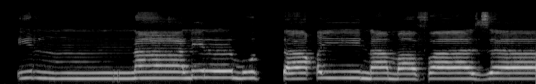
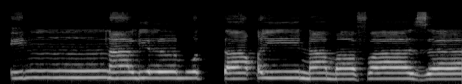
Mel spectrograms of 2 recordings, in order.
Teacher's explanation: nanya jangan dipanjangkan, tidak ada mat pada na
